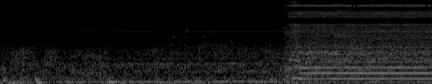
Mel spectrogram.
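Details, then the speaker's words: Mercruiser 5.0 MPI marine engine, first start with water on: at key-on a steady low electric whine holds level before cranking, the fuel pump priming as normal. "That sound you hear is the fuel pump priming."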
